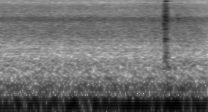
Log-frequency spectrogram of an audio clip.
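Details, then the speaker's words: Truck just after DOD delete and tune: deep steady exhaust rumble at idle with an uneven, lumpy beat, serious passenger-side misfires; MSD coils suspected; engine misfire. "Just finished up the tune. Justin knocked it out, and truck has some serious misfires on the passenger side."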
